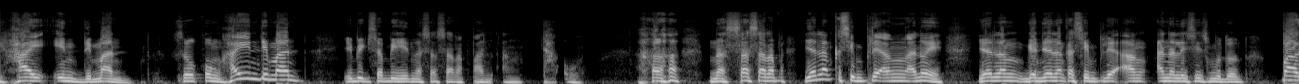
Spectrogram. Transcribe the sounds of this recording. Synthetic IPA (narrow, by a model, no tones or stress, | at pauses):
hajʔɪnd̪ɪmand̪̚sokʊŋɦajɪnd̪ɪmand̪̚ | ʔɪbɪɡsɐbiːhɪnːɐsasɐɾapanɐŋt̪aːʔo | hanɐsasɐɾap̬ajanlɐŋkɐsimplɛʔɐŋɐnoɛjanlɐŋɡɐɲjanlɐŋkɐsimplɛʔɐŋʔɐnalɪsɪs̬mod̪onpa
